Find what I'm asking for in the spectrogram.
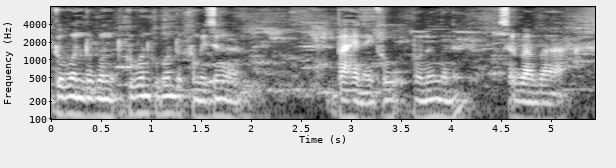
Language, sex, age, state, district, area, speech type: Bodo, male, 30-45, Assam, Udalguri, urban, spontaneous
